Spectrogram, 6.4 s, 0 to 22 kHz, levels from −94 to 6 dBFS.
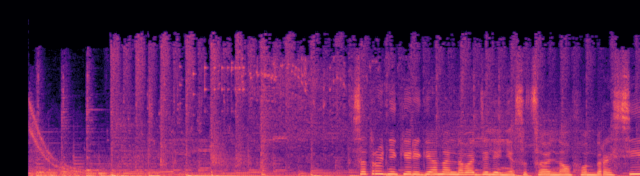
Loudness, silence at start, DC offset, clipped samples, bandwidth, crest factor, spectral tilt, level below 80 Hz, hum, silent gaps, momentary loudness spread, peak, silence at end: -19 LUFS; 0.3 s; under 0.1%; under 0.1%; 18 kHz; 12 dB; -5 dB/octave; -24 dBFS; none; none; 9 LU; -6 dBFS; 0 s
